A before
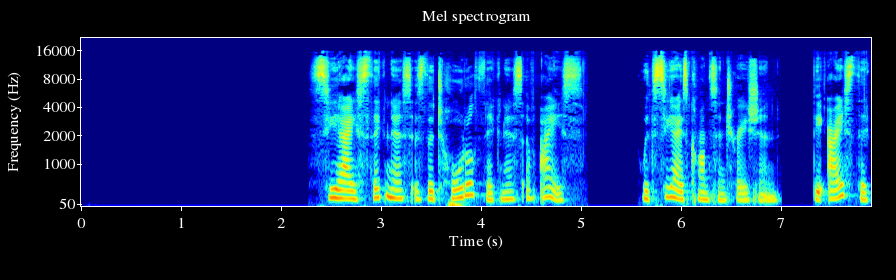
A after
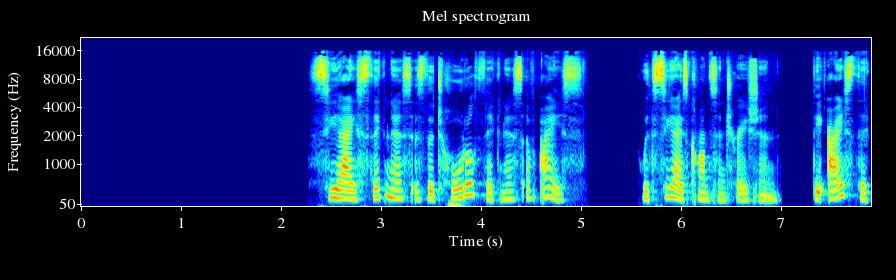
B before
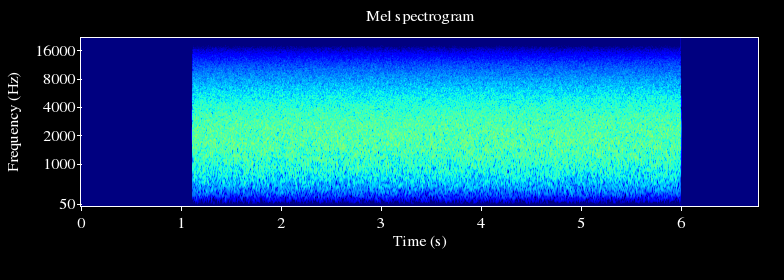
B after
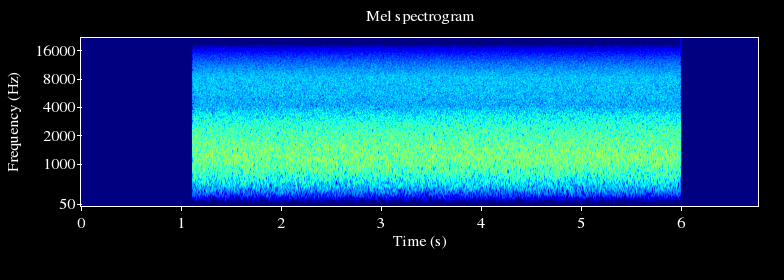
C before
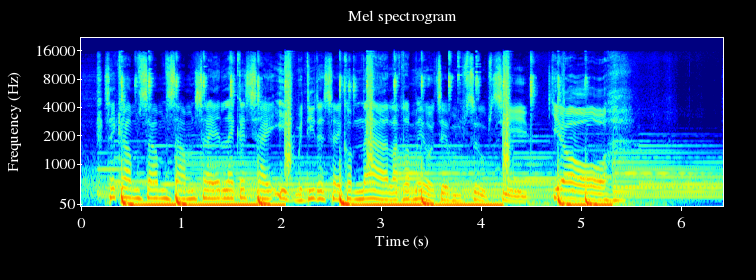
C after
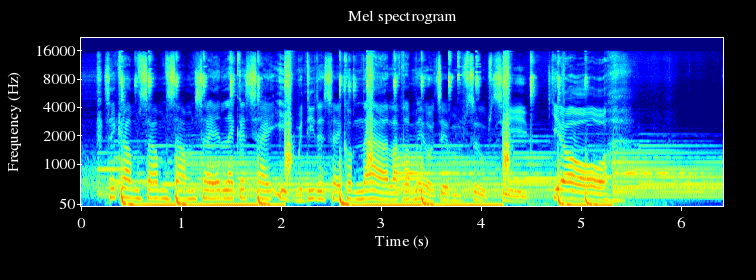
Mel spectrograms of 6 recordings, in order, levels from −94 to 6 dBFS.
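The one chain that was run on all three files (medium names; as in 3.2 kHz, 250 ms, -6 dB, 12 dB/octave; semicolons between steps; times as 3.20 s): FFT filter 120 Hz 0 dB, 1.1 kHz +14 dB, 4.2 kHz -4 dB, 8.4 kHz +11 dB; trim -6.5 dB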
